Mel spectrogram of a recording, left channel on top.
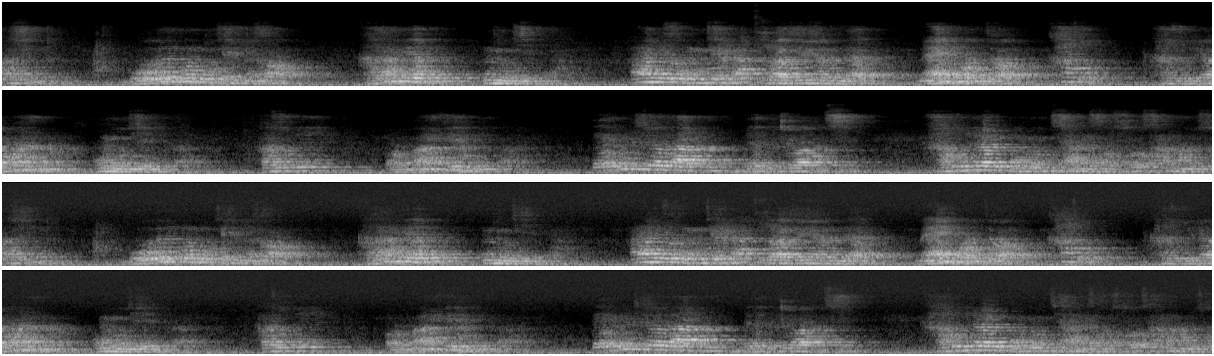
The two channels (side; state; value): right; noise; hiss, 21 dB below the sound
